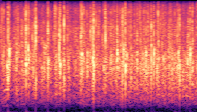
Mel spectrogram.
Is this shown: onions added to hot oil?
no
